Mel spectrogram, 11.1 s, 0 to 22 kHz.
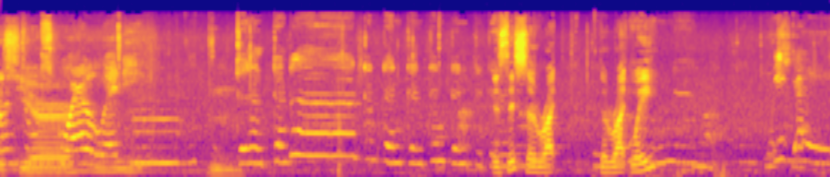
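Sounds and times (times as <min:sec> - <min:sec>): child singing: 0:00.0 - 0:07.0, 0:08.6 - 0:11.0.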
